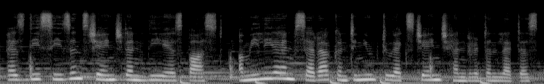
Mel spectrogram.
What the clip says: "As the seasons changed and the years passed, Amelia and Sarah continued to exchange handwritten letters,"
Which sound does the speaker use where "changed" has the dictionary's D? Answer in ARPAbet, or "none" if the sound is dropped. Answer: D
